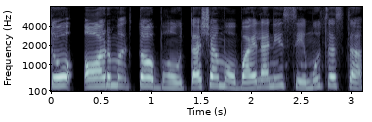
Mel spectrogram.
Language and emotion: Goan Konkani, neutral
